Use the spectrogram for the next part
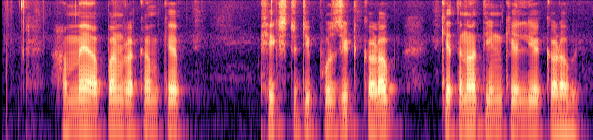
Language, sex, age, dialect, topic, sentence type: Maithili, male, 25-30, Angika, banking, question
